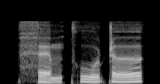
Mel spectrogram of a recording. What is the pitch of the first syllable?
low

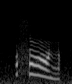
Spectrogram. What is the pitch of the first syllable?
falling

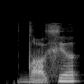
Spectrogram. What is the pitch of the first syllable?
low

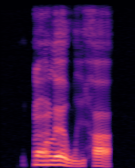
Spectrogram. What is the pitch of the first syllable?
high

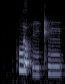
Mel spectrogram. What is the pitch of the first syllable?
high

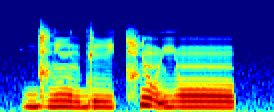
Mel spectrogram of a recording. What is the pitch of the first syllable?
low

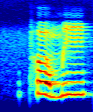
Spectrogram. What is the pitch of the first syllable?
falling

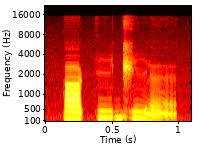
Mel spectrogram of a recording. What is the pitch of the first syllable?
high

